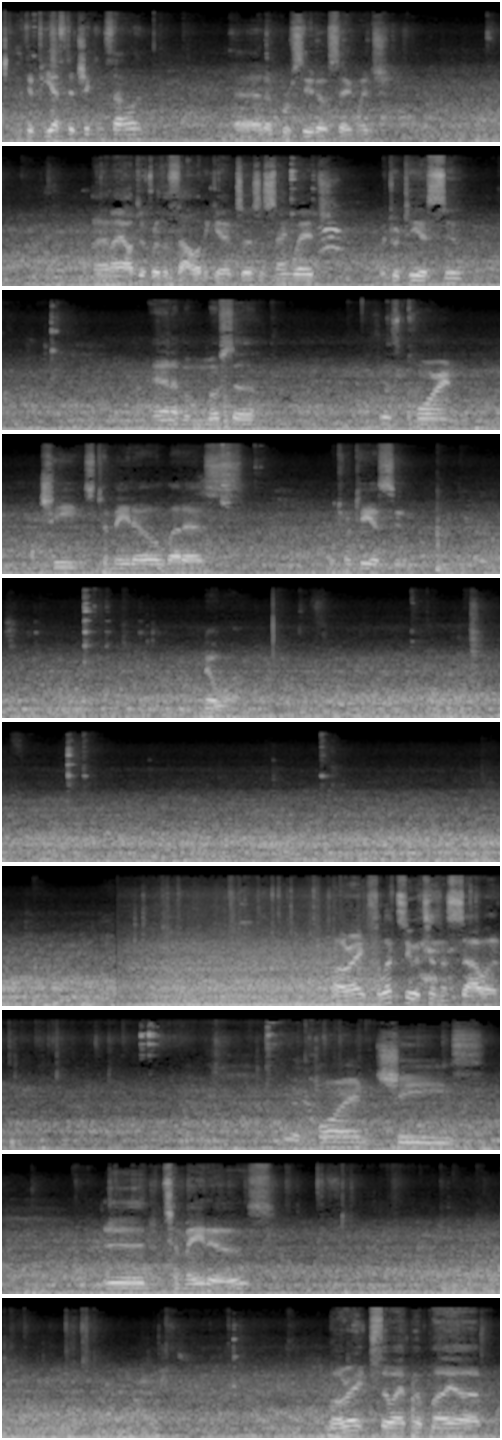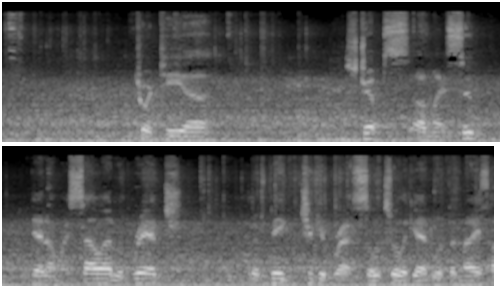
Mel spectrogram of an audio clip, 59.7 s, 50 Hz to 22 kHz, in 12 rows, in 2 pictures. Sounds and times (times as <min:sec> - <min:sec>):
Speech: 0:00.0 - 0:01.4, 0:02.3 - 0:03.9, 0:05.9 - 0:09.6, 0:11.4 - 0:12.6, 0:13.7 - 0:14.5, 0:15.4 - 0:17.4, 0:18.2 - 0:19.1, 0:21.9 - 0:22.4, 0:33.2 - 0:35.0, 0:37.7 - 0:39.7, 0:40.8 - 0:42.6, 0:48.0 - 0:49.7, 0:51.1 - 0:52.0, 0:53.2 - 0:56.6, 0:57.2 - 0:59.7.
